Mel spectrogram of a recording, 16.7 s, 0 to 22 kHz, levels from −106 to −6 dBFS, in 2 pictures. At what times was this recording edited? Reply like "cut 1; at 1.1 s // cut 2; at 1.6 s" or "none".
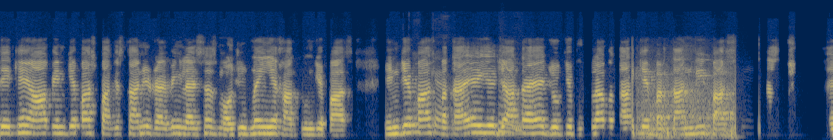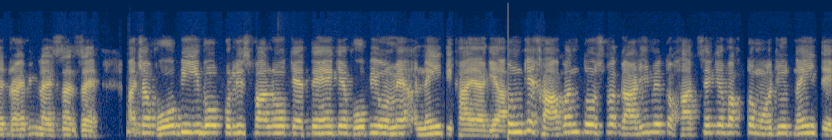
cut 1; at 13.4 s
